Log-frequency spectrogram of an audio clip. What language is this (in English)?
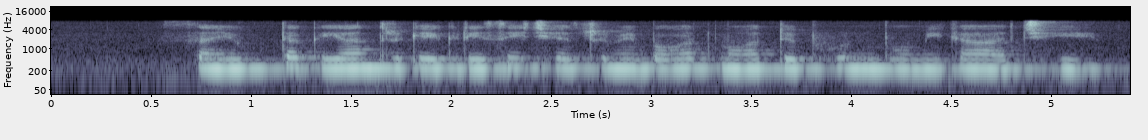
Maithili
